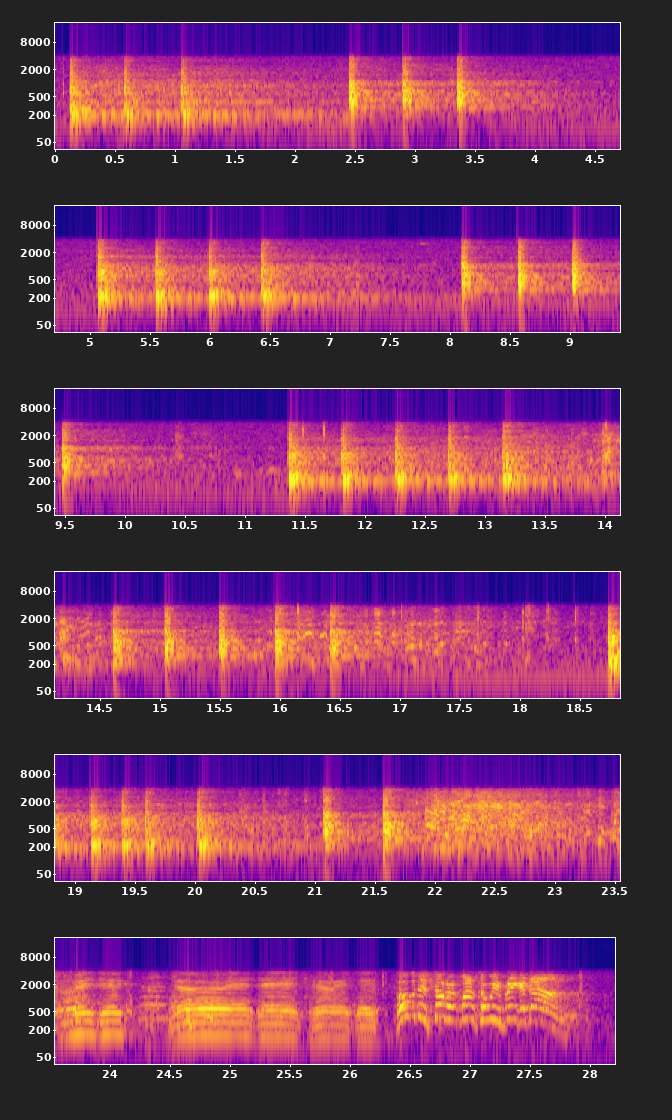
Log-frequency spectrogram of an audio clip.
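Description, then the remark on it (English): Sharp knocks on the door of a house come in repeated rhythmic bursts, a patterned secret knock played over and over, before voices start talking near the end. “This is the house, and I shall now give the secret knock that only he and I know.”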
